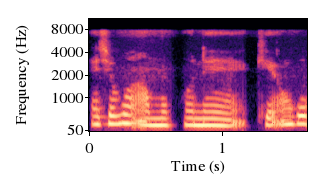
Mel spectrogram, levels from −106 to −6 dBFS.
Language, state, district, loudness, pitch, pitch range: Idu Mishmi, Arunachal Pradesh, Lower Dibang Valley, -13 LUFS, 215 Hz, 200-240 Hz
